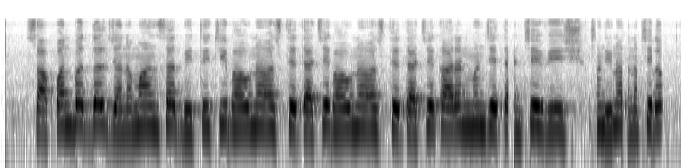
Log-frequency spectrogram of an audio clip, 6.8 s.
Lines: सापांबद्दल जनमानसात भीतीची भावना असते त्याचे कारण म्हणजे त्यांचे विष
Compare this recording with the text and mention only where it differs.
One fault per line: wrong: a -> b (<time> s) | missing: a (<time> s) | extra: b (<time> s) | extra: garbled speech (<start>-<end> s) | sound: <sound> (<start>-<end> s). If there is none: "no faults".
extra: भावना असते त्याचे (3.3 s)
sound: dropout (5.1-5.1 s)
extra: garbled speech (5.9-6.6 s)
